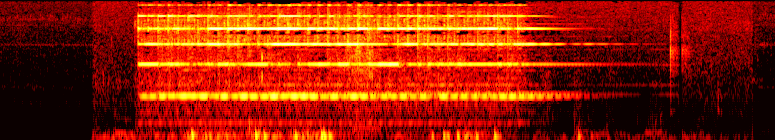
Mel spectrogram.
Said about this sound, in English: When we're interrupted by the phone, I hear him speaking with a friend of his, and he's speaking in Slovenian.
